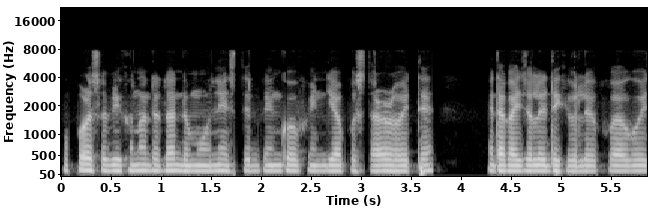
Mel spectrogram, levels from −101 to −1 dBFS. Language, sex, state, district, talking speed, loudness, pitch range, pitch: Assamese, male, Assam, Hailakandi, 155 wpm, -21 LUFS, 130-135 Hz, 130 Hz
